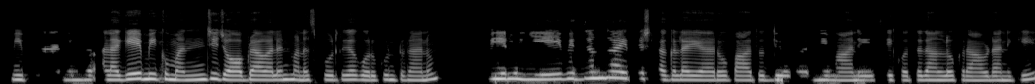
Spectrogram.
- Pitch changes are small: Yes, narrow, 1.8 semitones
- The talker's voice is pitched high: Yes, high, 205 Hz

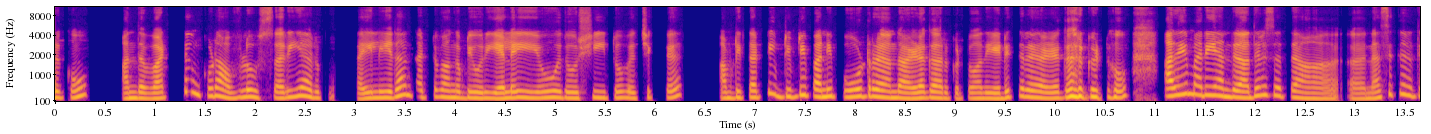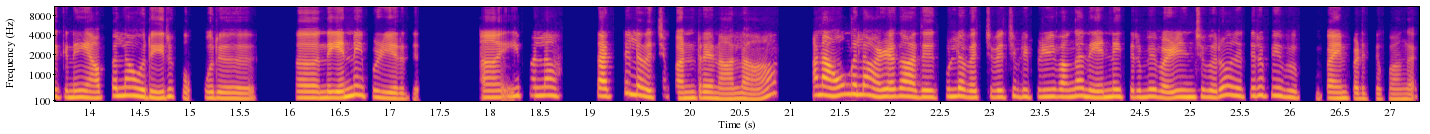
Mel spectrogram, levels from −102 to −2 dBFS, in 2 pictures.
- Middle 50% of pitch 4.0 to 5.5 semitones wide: Yes, average, 4.4 semitones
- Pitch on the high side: Yes, high, 230 Hz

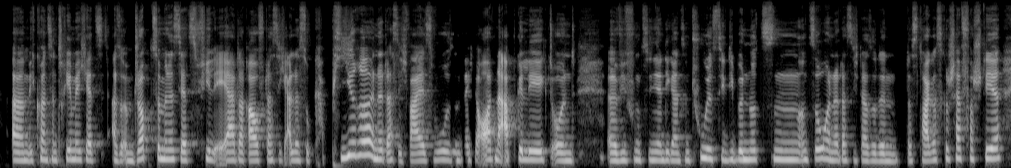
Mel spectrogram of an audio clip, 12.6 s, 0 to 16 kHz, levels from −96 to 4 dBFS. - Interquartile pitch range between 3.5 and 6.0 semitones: No, narrow, 2.4 semitones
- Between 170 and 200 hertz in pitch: Yes, medium, 185 Hz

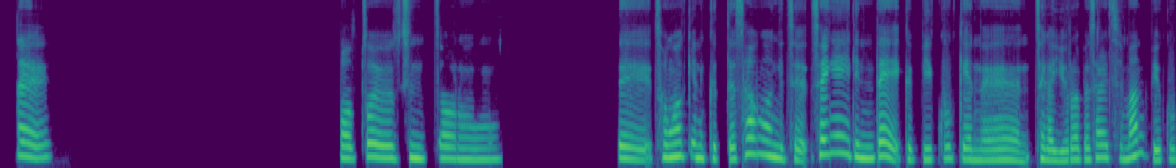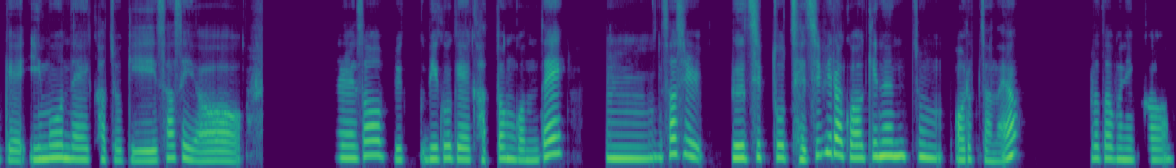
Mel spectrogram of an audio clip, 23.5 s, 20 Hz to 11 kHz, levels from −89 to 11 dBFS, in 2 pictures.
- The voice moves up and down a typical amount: Yes, average, 3.0 semitones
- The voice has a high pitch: Yes, high, 230 Hz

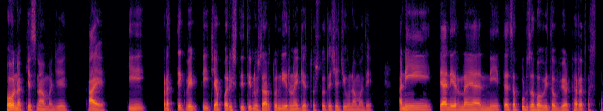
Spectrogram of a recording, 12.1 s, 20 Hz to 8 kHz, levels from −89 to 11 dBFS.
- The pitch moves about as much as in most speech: Yes, average, 3.7 semitones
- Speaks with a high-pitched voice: No, low, 115 Hz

